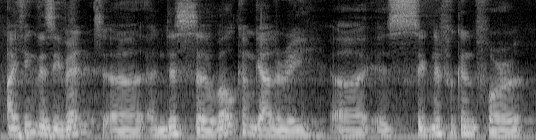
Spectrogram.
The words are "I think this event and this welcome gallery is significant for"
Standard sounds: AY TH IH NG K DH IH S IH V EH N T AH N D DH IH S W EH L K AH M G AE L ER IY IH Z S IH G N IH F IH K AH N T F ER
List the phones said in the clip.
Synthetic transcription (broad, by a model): AY TH IH NG K DH IH S IH V EH N T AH N DH IH S W EH L K AH M G AE L ER IY IH Z S IH G N IH F IH K AH N T F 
